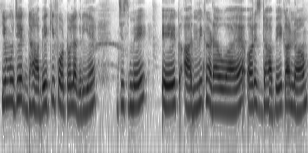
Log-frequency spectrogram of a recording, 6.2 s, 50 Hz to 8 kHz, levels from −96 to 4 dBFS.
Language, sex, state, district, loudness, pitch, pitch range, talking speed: Hindi, female, Rajasthan, Jaipur, -15 LUFS, 240 Hz, 220-270 Hz, 205 wpm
